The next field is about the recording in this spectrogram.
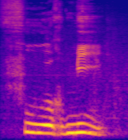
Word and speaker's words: fourmi: OU is pronounced OU. So let's do those two words again. Souris. Fourmi.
